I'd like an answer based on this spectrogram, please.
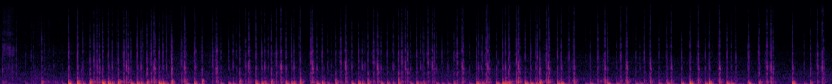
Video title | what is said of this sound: ASMR Eating DELICIOUS Cream Cheese Wontons Mukbang (Whispered Rambling & Box Tapping) | This is a good box for tapping. It's a little bit of a thicker cardboard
